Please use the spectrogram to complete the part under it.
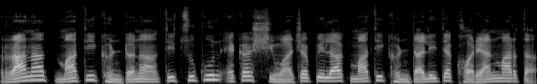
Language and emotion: Goan Konkani, neutral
